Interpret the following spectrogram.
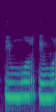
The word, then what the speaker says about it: Timor Timur: Bacanya Timur Timur atau yang sekarang itu namanya Timor Leste.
